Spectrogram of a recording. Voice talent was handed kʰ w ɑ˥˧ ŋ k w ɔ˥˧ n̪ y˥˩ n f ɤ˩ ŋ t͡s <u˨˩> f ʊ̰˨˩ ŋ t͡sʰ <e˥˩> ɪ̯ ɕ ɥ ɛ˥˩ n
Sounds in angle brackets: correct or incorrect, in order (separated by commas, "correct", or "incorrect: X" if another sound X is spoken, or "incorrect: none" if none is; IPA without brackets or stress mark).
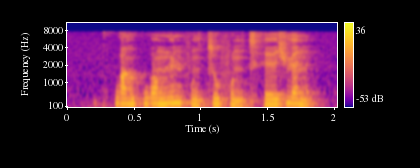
incorrect: u˧˥, incorrect: e˧˥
